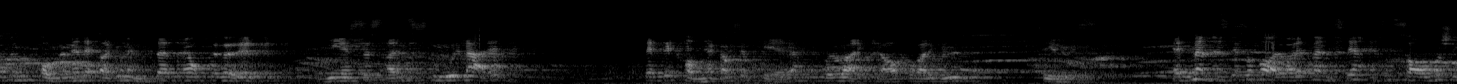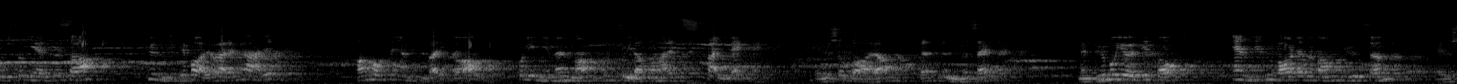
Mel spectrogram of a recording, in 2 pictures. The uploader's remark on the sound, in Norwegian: Vi beklager dårlig lydkvalitet i dette opptaket.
